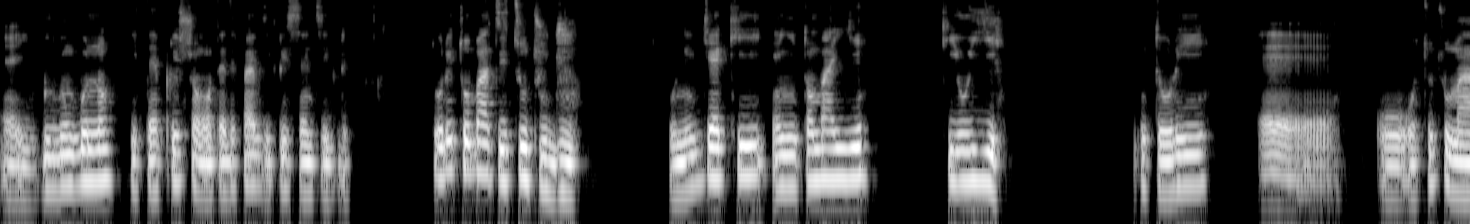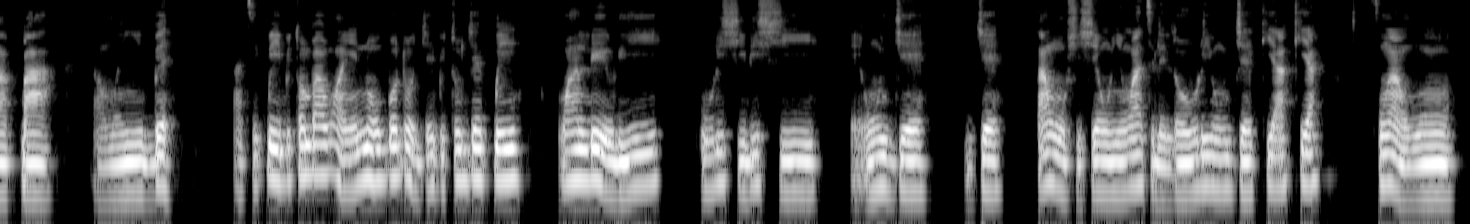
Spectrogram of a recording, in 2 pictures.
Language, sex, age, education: Yoruba, male, 46-60, tertiary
